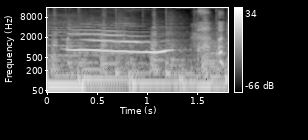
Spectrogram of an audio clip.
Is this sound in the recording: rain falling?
no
